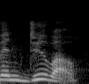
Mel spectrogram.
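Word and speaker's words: enduo (ἐνδύω): Evato. Evato is what, how do you say it? – It's enduo. – Enduo. Thank you.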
